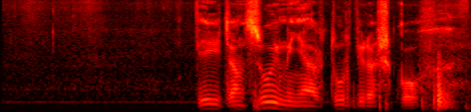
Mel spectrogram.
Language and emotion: Russian, neutral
